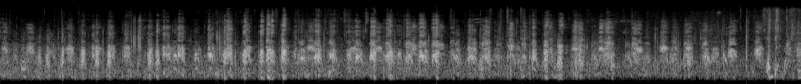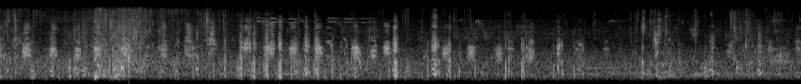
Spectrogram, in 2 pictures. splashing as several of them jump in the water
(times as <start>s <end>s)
7.4s 10.2s, 14.4s 16.0s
